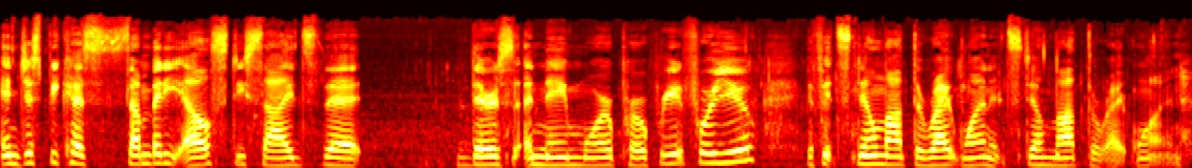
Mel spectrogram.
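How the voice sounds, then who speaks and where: A woman speaks at a moderate pace in an unremarkable speaking voice, medium in pitch. Her intonation is fairly even, and the sound is dry and close with no echo. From Washington, Colville Reservation. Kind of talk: interview. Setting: outdoors.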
